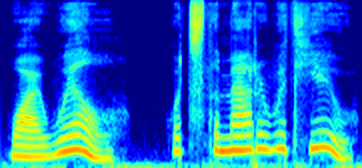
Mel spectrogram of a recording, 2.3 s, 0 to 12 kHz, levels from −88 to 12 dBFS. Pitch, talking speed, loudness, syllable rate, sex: 220 Hz, 185 wpm, -20 LUFS, 4.2 syllables/s, female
